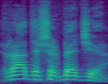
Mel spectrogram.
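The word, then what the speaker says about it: Rade Šerbedžija: Rade Sherbegia.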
